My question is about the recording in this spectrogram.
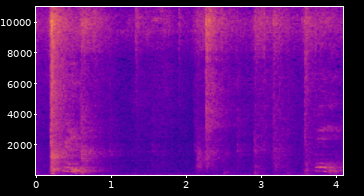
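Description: A single sharp thump just after the start as a savate kick lands, with a short vocal sound on it, followed by a few faint steps and scuffs on the floor.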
